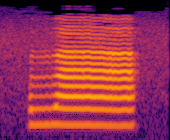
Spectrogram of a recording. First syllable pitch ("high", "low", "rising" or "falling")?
high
